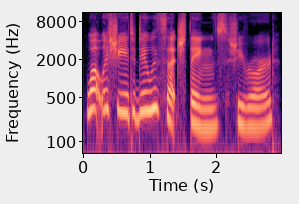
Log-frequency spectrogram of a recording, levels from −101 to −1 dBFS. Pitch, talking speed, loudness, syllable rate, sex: 235 Hz, 200 wpm, -18 LUFS, 3.9 syllables/s, female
